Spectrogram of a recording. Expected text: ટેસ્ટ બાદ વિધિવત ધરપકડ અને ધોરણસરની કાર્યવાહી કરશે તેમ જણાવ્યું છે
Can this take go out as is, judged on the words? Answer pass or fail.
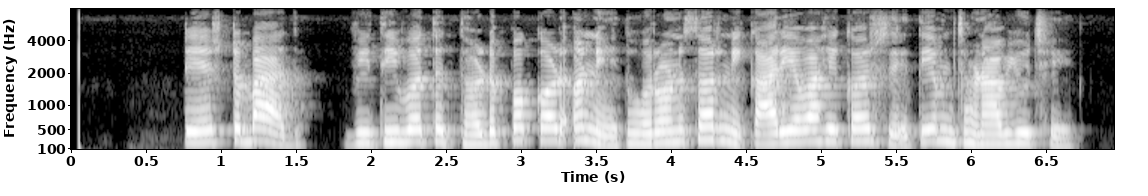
pass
